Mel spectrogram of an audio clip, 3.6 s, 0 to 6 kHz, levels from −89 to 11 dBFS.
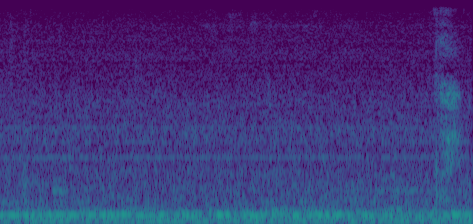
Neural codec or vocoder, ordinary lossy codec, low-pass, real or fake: vocoder, 44.1 kHz, 128 mel bands every 512 samples, BigVGAN v2; none; 5.4 kHz; fake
